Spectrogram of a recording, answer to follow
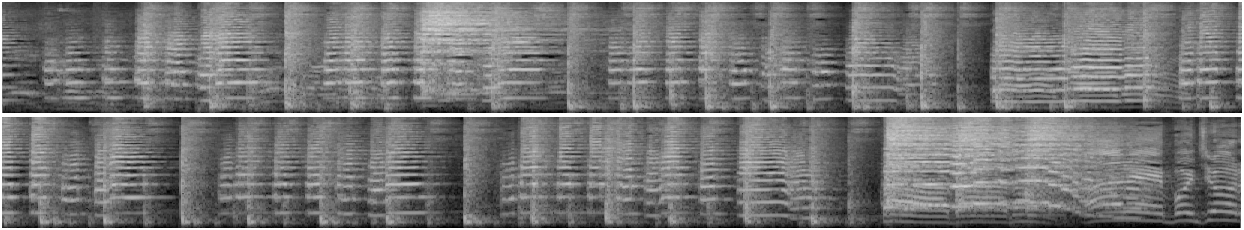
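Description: A small band playing live: a brass horn plays held melody notes over a drum kit keeping a steady beat. Cymbals ring out loudly near the end.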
